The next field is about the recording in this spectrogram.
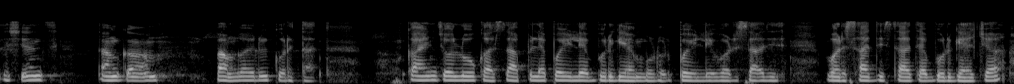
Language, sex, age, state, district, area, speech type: Goan Konkani, female, 18-30, Goa, Salcete, urban, spontaneous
